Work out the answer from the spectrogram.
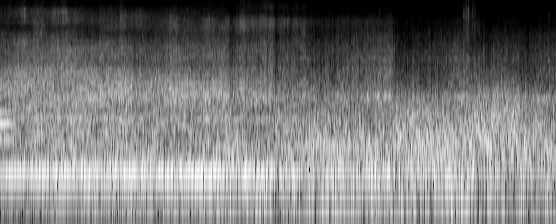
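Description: Long passenger train's coaches rolling past on the track, a steady loud rumble mixed with wind noise on the microphone. A lower hum underneath fades out about halfway through.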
